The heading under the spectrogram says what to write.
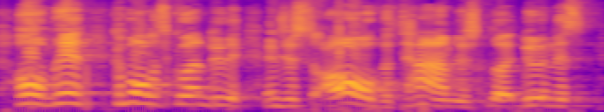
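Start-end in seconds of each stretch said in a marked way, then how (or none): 0.1-1.3 higher, eager invitation; excited urging. Retold or imitated. Preacher voicing Tom pestering resting campers, higher and excited. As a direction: drag them out to play.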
